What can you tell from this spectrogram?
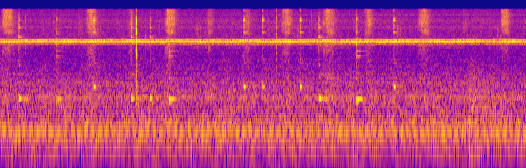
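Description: A cat licking a tatami mat: short, faint, scratchy licks of its rough tongue on the woven straw, about two a second, over a steady high-pitched whine and a low hum.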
